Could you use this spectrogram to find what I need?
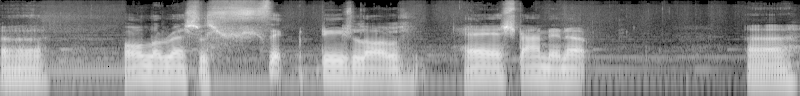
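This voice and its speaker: A man at a very slow pace with long, frequent pauses, fairly even intonation and very even loudness, over music in the background. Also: fairly low pitch for a man. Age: 80s+. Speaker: war veteran. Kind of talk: testimony.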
